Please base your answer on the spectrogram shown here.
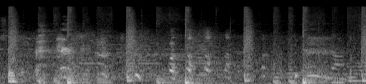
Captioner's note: laughing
